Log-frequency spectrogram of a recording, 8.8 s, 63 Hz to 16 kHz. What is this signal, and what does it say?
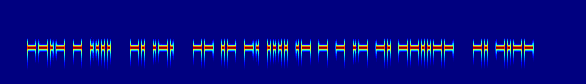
Morse code, heard as a keyed tone, about 28 wpm, 700 Hz. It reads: QTH NR MANHATTAN, NY
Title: Practice QSO - Exchange 1 - Beginning - 28wpm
